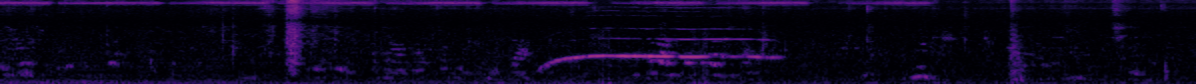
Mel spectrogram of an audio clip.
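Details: Frightened, angry baby monkeys Moni and Mino facing a new person with a camera; a single upward-swooping cry levels into a sustained, harmonic tone for about two seconds amid soft background chatter and clicks.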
